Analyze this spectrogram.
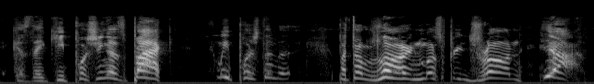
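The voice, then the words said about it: Shouted Captain Picard impression. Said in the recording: “my Picard impression was pretty good”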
